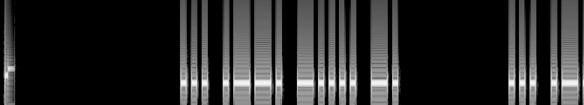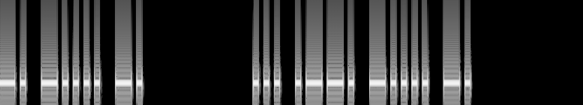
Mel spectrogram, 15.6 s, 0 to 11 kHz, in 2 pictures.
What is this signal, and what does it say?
Morse code, heard as a keyed tone, about 17 wpm, 700 Hz. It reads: SP6N SP6N SP6N
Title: DXCC-100 Call Signs - 4 Characters - Repeated 3x - 17wpm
